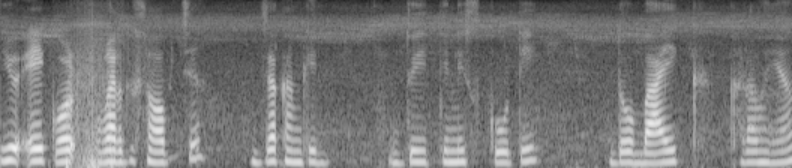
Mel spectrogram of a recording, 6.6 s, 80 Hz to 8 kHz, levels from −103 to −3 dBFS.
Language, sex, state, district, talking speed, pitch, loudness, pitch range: Garhwali, female, Uttarakhand, Tehri Garhwal, 125 wpm, 195 Hz, -20 LUFS, 185-205 Hz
